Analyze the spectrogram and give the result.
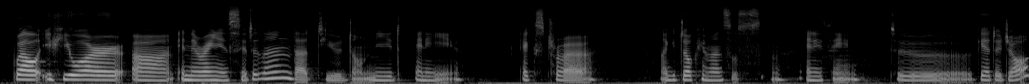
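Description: In a very clean recording with a silent background, a woman with a Russian accent speaks at a very slow pace. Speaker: expat travel blogger. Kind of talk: casual chat.

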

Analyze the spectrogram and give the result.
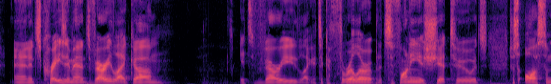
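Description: With a New York accent, a man speaks at a medium pitch and moderate pace with ordinary pitch variation, in a very clean recording over a silent background. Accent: New York, Staten Island. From Staten Island, New York. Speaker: actor and comedian. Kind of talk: casual chat, podcast interview. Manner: animated, profane.

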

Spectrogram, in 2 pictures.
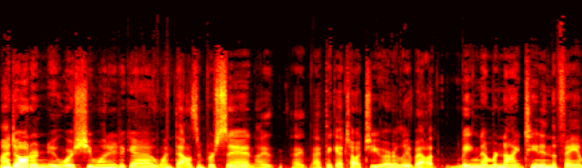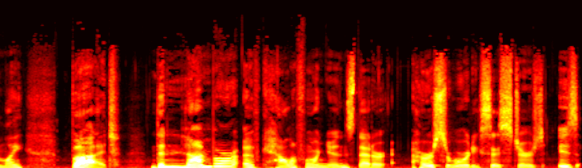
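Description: Bright, sharp and animated, the voice has lively intonation in a very clean recording with a silent background. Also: woman. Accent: American. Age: 50s. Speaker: chef and podcast host. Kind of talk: casual chat.

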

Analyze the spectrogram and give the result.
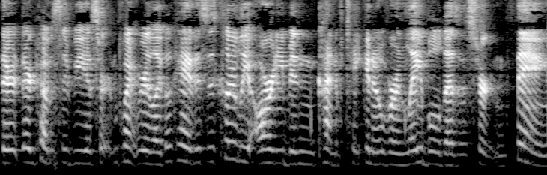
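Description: Talking at a very fast pace with hardly any pauses, a woman uses a fairly high pitch and fairly even intonation. Her loudness swings widely, and there is noticeable background noise. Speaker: YouTuber. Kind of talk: casual panel discussion.

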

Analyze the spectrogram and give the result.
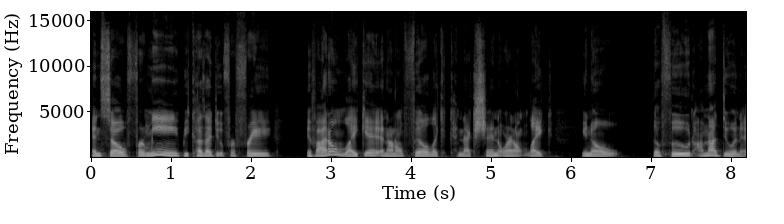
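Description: A woman with an unremarkable speaking voice talks at a moderate pace and medium pitch. The recording is very clean, with a silent background. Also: ordinary pitch variation. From Tacoma, Washington, US. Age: 30s. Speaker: food content creator and storyteller. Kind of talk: interview.

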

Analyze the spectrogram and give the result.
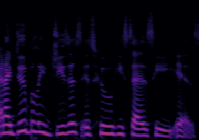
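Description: A woman with an ordinary speaking voice talks at a fairly quick pace, her intonation lively. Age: 40s. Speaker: nonprofit founder and producer. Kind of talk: casual interview.

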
